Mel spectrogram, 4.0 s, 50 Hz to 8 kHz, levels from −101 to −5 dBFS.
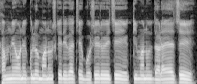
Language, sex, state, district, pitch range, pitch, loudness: Bengali, male, West Bengal, Alipurduar, 120-125 Hz, 125 Hz, -15 LUFS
